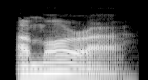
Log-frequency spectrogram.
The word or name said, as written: amora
